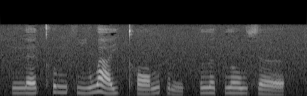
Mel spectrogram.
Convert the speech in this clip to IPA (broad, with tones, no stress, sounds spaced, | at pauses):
ŋ ɛː˨˥ kʰ ʊ˧ ŋ f iː˨˥ w aː˨˥ j kʰ ɔː˨˥ ŋ p ʊ˨˩ ŋ | l ɵ˨ t̚ l o˨ w s œː˨˩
